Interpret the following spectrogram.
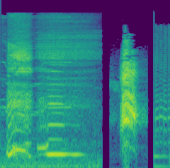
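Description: A man's exaggerated wailing cry with a falling pitch, held briefly. After a sudden dead silence comes a single short, harsh crow caw near the end, dropped in as a comic sound effect.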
